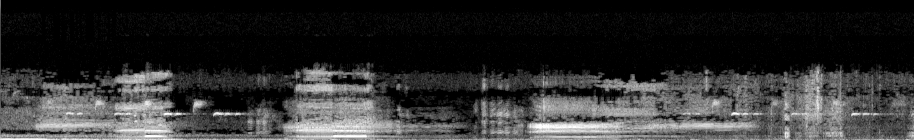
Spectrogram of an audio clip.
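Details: Sheep on a farm giving loud quavering bleats with rich harmonics, three main calls spaced a few seconds apart, each wavering and slightly falling, with a low hum underneath.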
